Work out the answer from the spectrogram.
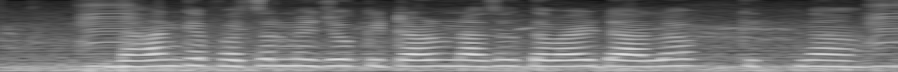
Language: Bhojpuri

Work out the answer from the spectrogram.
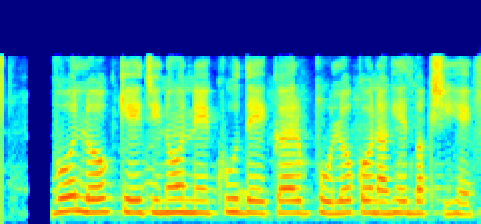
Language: Urdu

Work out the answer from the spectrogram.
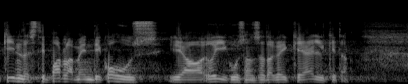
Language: Estonian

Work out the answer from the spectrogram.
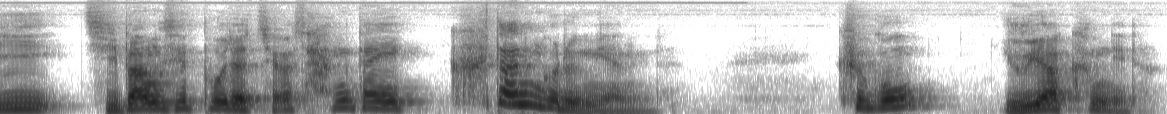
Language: Korean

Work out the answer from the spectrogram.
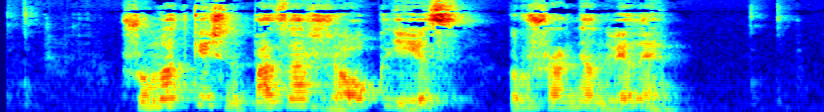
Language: Mari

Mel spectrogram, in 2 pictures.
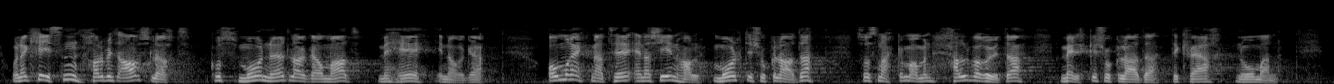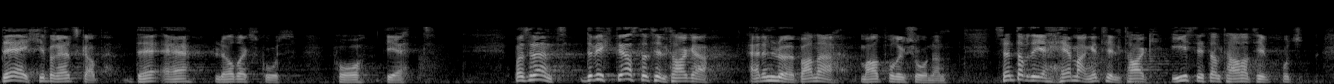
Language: Norwegian Nynorsk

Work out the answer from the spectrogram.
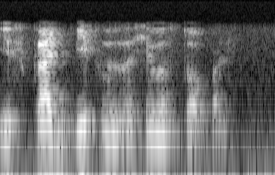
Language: Russian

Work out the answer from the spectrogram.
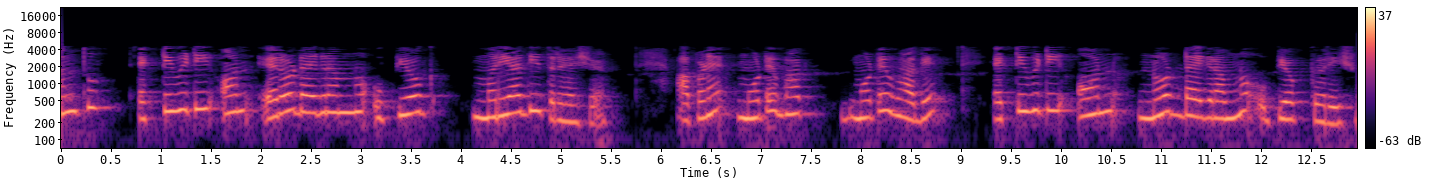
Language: Gujarati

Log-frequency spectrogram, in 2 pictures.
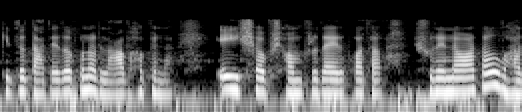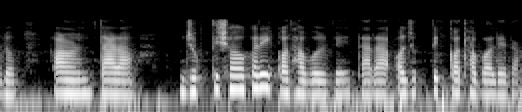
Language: Bangla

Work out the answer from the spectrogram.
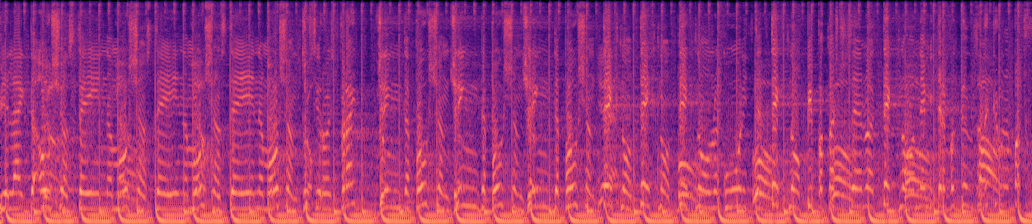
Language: Bulgarian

